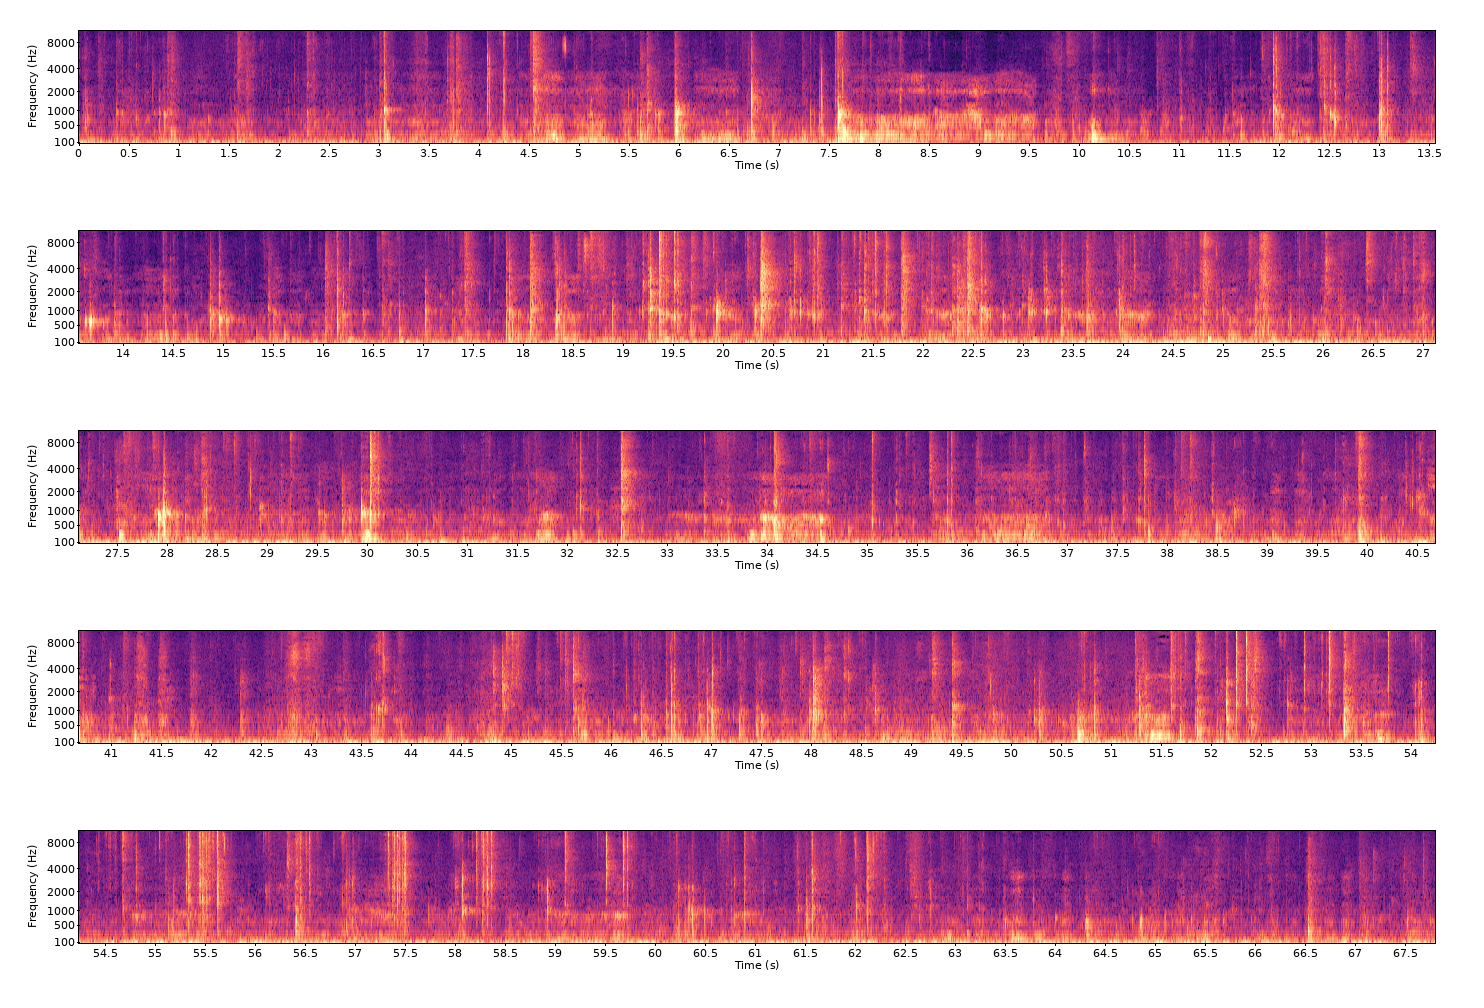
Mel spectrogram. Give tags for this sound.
pet; eating; crunching; Horror; Growl; Fantasy; chew; disgusting; crunch; Animal; chewing; Dog; pig; bones; munching; Monster; bone-crunching; Scary; Snarl; Creature; dog-chew; mouth; food; Astbury; Big; pets; sound-effect

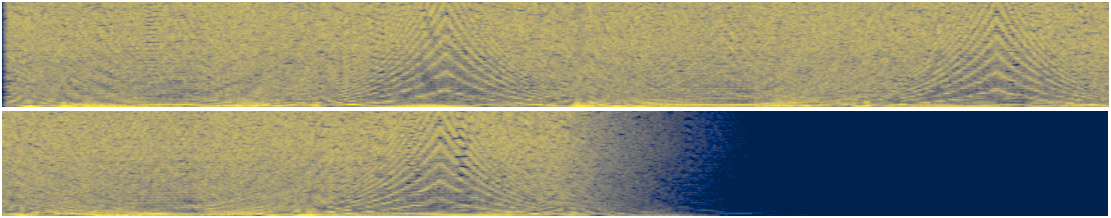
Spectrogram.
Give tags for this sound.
waldorf; electronic; lead

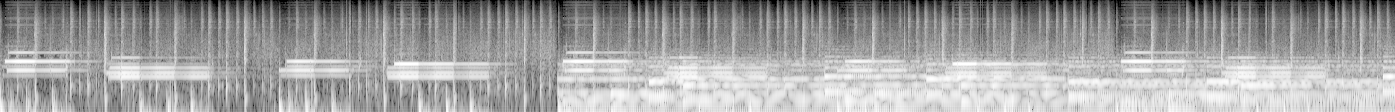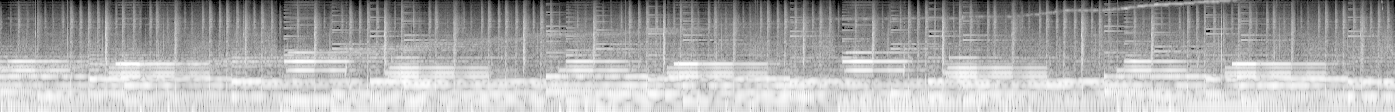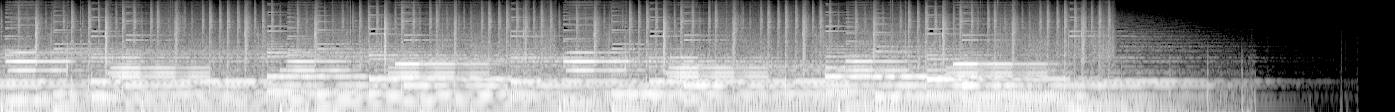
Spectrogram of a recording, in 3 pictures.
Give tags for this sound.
chill; dark; downtempo; drum; electro; evolving; groove; hip; house; korg; live; loop; oregon; percussive; portland; synth

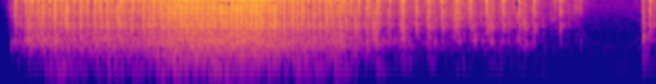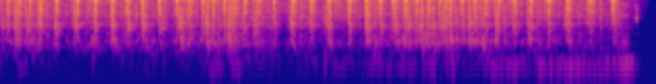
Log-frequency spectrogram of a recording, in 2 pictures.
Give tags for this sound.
bicycle; bike; clicking; cycle; gear; high; mechanic; mechanism; metallic; turning; wheel

